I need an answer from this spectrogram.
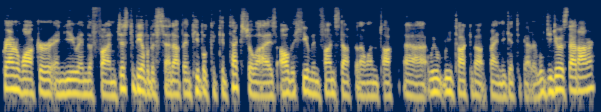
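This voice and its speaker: A man's voice: medium pitch, fast, hardly any pauses, fairly bright tone, dry recording, poor audio. A man hosts a conversational podcast in a mid-range voice. He asks wandering, joking questions and restarts his phrasing often. The recording is dry and close. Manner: rambling, playful questions with restarts. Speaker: podcast host. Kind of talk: casual interview questions.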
